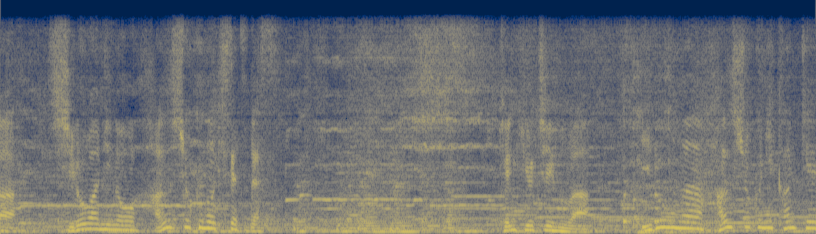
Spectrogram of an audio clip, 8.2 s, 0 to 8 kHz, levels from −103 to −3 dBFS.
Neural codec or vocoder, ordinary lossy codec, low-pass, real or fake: codec, 44.1 kHz, 7.8 kbps, DAC; none; 7.2 kHz; fake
